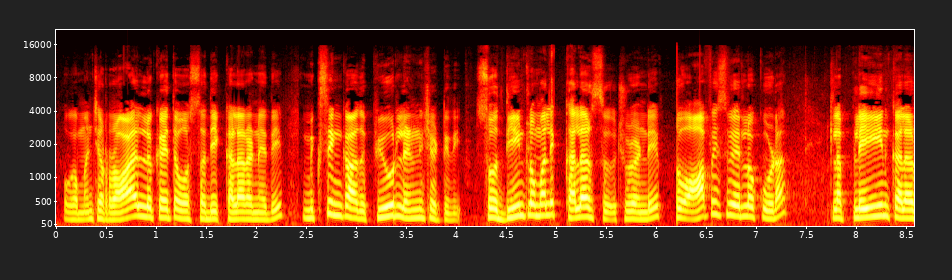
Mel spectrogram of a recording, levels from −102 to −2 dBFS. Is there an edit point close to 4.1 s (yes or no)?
yes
